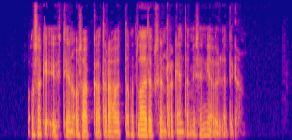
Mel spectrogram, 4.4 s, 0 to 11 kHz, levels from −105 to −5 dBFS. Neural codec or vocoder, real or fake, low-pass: none; real; 9.9 kHz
